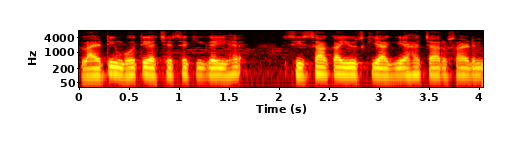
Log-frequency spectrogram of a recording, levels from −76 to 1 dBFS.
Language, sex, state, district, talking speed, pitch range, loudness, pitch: Hindi, male, Jharkhand, Deoghar, 250 wpm, 110-115 Hz, -21 LUFS, 110 Hz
